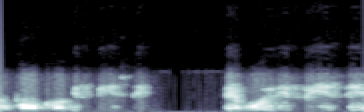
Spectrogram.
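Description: Speech only: a voice talking over a narrow-sounding telephone line, with a short pause about a second in.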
